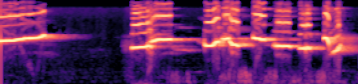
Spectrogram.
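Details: Two Oriental magpie-robins singing as a lure to provoke rival birds into answering. A long rising whistle, a pause, then a rapid run of clear, sweet whistled notes that jump up and down.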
